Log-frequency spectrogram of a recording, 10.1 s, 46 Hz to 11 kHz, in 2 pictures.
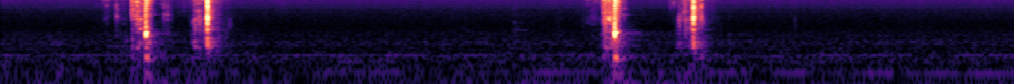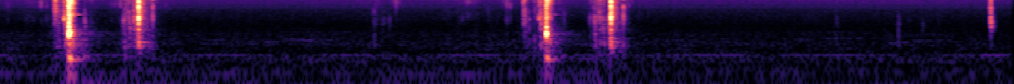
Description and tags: lock, open, close 2
Sound of locking and unlocking door.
